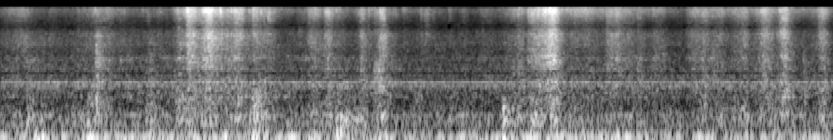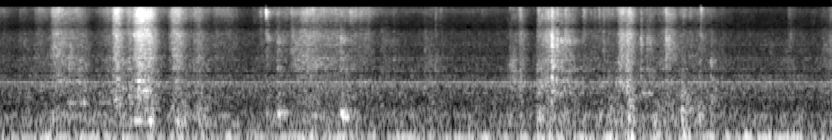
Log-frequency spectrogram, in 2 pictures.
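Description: Steady low rumble with a faint steady tone, and scattered light knocks, thuds and rustles from a child stepping about on a foam gymnastics mat and handling things.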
